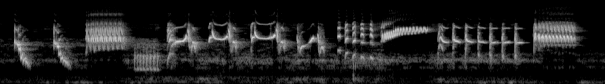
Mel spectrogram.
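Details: Pied myna singing at full volume with varied filler phrases, used to draw answers from other birds: falling whistles, a harsh burst, looping up-and-down whistled notes, a staccato series and a long rising whistle.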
